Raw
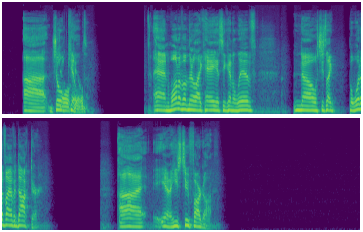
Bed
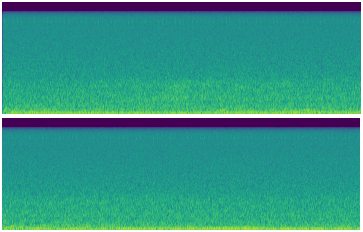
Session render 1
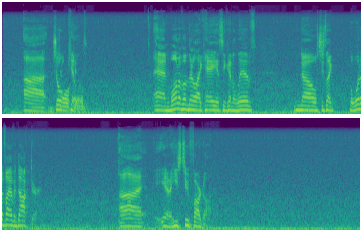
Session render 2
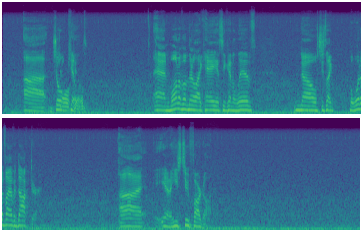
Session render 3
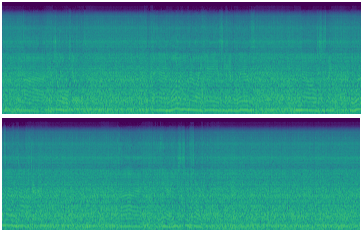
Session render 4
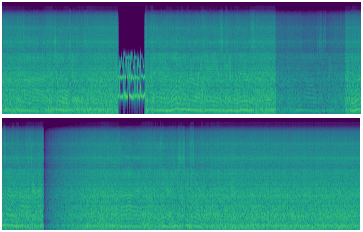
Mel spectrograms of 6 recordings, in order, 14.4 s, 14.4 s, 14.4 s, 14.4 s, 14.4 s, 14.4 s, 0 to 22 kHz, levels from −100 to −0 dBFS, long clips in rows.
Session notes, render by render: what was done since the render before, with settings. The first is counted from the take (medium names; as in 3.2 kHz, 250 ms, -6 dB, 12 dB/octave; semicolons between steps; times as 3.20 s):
add bed -13 dB
trim -10.5 dB
spectral levelling over time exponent 0.2; peak limiter -17 dBFS, peak gain reduction 12 dB
2.31–2.85 s: formants replaced by sine waves; 5.46–6.86 s: gain -11 dB; 8.00–9.05 s: fade in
